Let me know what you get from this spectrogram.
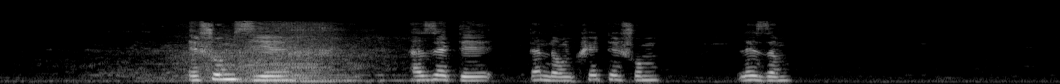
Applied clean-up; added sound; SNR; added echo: none; none; none; none.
